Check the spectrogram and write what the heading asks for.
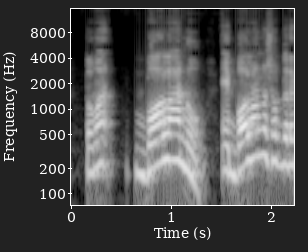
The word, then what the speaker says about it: বলানো: যেমন বলান, এটা কিন্তু বলান না, এটা হবে বলানো।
